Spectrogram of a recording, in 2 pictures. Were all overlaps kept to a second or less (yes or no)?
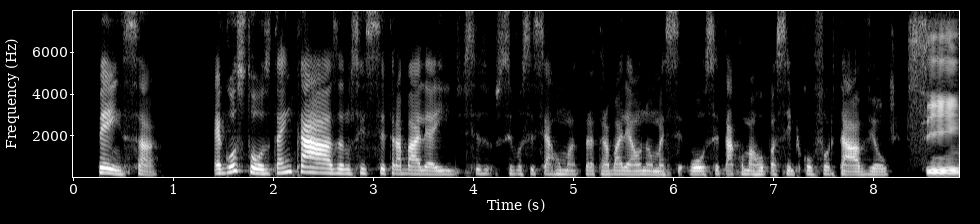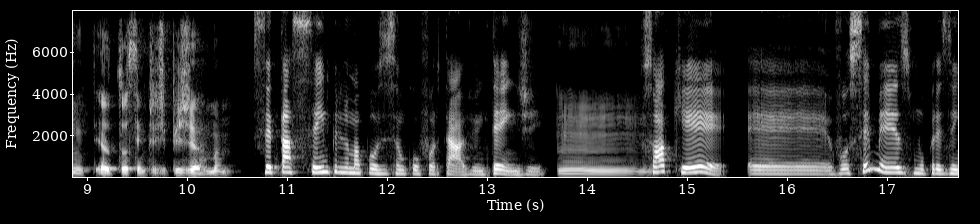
yes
